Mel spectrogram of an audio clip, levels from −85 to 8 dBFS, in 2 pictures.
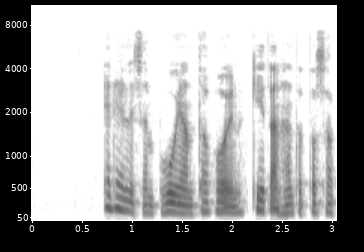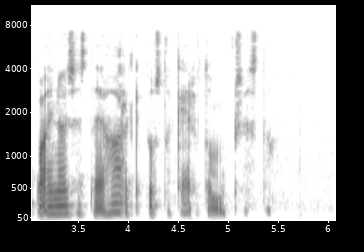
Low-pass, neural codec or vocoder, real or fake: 7.2 kHz; none; real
